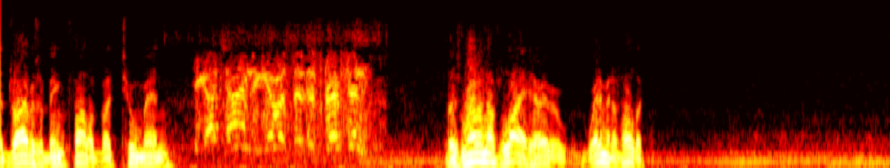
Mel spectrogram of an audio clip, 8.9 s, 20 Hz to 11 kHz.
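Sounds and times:
speech: 0.0s - 2.4s, 4.4s - 6.6s
sedan engine running with a low droning hum: 5.6s - 8.8s.

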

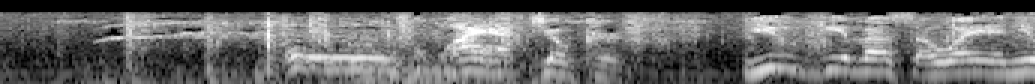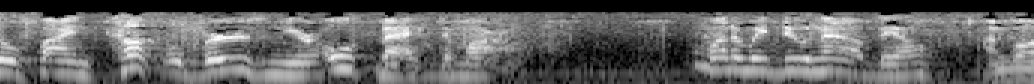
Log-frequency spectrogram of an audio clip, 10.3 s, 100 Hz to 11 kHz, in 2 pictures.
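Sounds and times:
hoof thud: 0.2s - 9.2s
horse whinnying: 0.4s - 2.6s
speech: 1.4s - 7.9s, 8.6s - 10.3s.

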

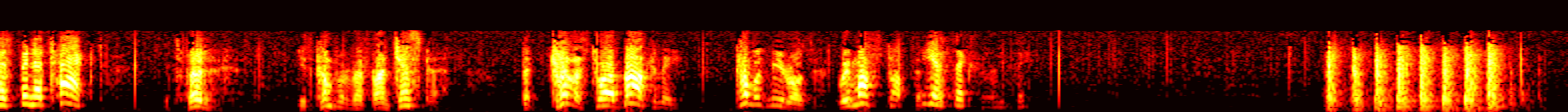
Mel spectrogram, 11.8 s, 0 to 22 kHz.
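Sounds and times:
speech: 0.0s - 7.8s
loud knocking on a wooden door: 9.9s - 11.6s.

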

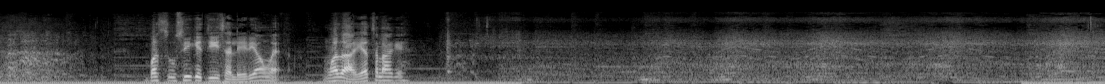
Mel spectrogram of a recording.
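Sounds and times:
laughter: 0.0s - 1.1s
speech: 1.5s - 4.2s
car engine idling and revving: 4.3s - 11.0s.

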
